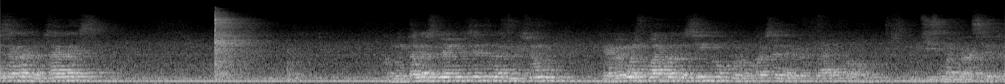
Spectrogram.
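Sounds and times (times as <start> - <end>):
low electrical hum: 0.0 - 10.0
sharp knock: 2.1 - 3.0.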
